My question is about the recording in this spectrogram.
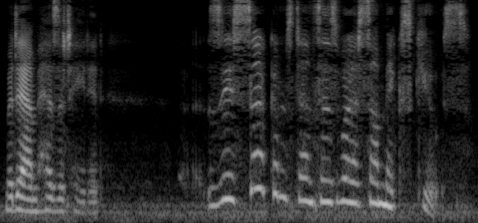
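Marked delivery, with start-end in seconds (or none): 2.1-4.7 slow, higher, hesitant concession; admitting it with reluctance; reluctant admission. Acted. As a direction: give ground grudgingly, slowly. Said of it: "she finally admitted".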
